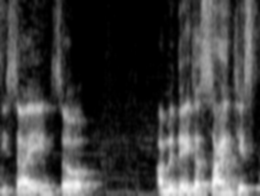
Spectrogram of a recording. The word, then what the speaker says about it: Issaei: It's pronounced Issaei.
